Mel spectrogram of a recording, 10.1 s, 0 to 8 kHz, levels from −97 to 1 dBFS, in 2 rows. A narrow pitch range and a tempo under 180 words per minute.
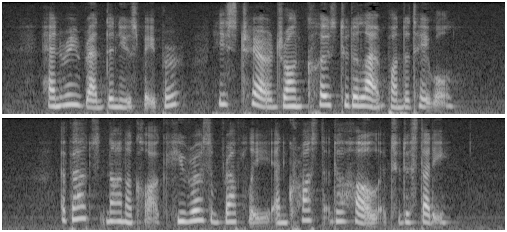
No: average, 3.5 semitones; average, 160 wpm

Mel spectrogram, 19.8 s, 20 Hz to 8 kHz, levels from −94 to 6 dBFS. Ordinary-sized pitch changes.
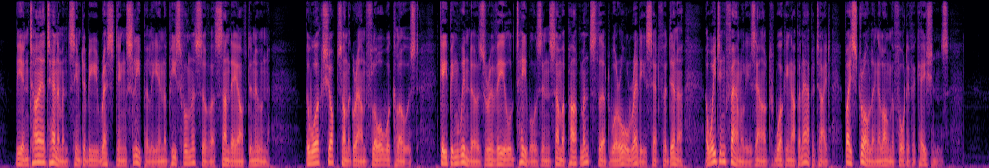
No: wide, 6.4 semitones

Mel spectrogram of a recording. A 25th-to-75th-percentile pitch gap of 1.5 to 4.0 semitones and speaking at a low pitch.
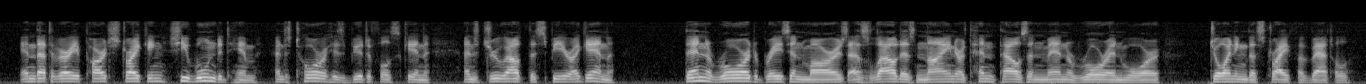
Yes: average, 3.7 semitones; low, 120 Hz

